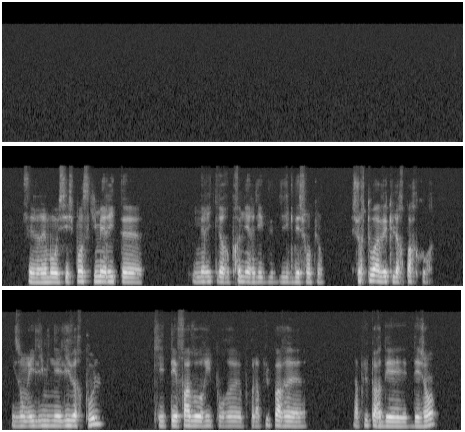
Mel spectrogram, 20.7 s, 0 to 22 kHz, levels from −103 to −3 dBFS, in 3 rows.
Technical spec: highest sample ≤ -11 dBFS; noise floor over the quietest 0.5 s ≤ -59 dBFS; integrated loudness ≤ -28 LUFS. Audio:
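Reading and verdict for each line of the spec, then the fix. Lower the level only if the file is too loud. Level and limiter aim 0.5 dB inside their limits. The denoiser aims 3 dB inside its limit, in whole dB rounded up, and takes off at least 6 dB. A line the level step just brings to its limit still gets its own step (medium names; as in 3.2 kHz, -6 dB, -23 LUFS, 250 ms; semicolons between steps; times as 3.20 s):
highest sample -9.5 dBFS: fail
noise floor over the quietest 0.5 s -65 dBFS: pass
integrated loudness -26.5 LUFS: fail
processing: trim -2 dB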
